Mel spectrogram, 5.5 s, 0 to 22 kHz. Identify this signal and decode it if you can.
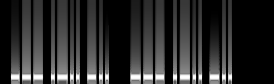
Morse code, heard as a keyed tone, about 19 wpm, 250 Hz. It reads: OLD OLD
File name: morse / morse-training-20WPM-3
